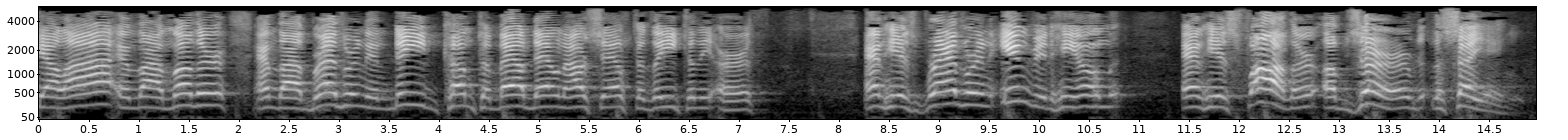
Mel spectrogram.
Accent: Alabama, United States; I'm from Alabama, originally. I'm from Alabama, and I got up there

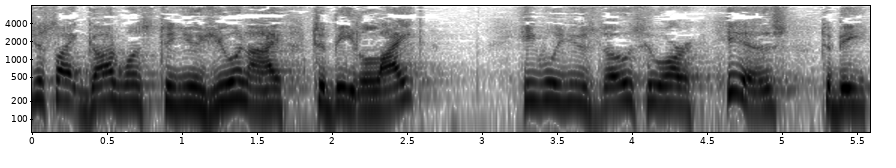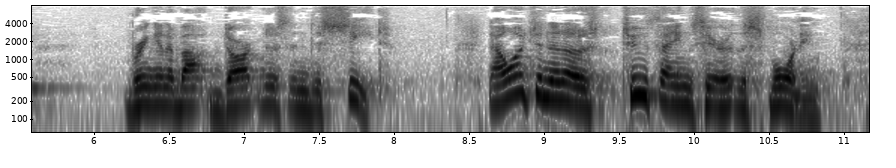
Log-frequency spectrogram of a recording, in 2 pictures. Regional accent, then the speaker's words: Texas, United States; But we're from Texas, so we say y'all too, right?

